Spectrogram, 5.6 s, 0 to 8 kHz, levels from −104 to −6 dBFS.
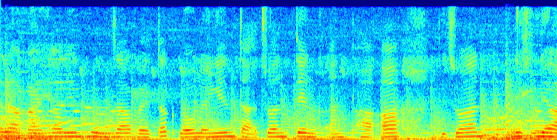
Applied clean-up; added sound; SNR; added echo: none; Drum; 2 dB; none.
